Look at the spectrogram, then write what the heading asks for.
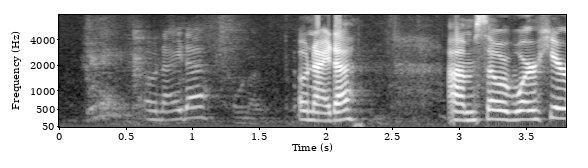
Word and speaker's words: Oneida: Oneida.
